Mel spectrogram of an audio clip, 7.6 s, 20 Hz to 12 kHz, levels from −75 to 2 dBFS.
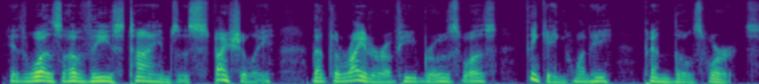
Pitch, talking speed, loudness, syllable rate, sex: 140 Hz, 140 wpm, -19 LUFS, 4.5 syllables/s, male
